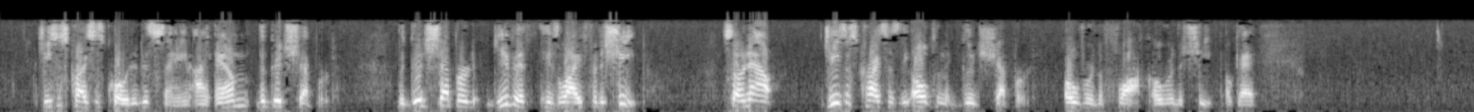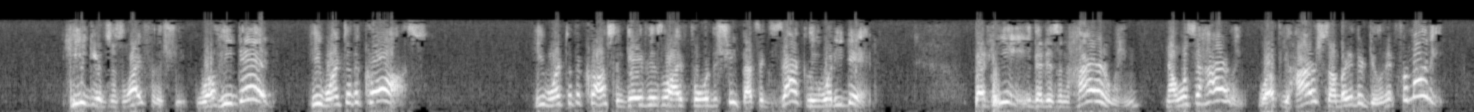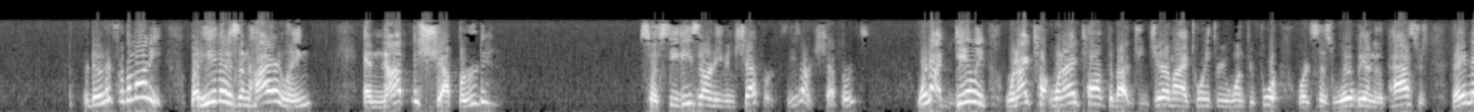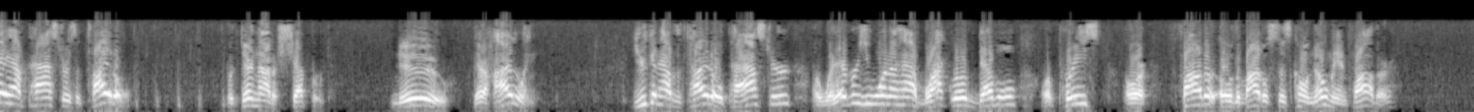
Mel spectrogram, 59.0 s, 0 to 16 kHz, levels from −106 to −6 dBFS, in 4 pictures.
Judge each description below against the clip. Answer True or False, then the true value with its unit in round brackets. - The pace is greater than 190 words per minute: False (180 wpm)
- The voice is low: False (265 Hz)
